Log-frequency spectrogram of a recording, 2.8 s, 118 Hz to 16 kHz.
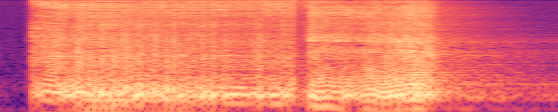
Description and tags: Vocalised farting noise #4. Recorded and processed on Audacity 1.3.12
